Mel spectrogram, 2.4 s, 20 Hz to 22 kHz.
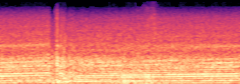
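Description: A front-wheel drive race car engine in Forza Horizon 5 revs with a steady, loud, buzzing drone that holds a constant pitch throughout.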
